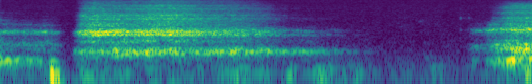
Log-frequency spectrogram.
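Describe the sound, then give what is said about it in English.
Slow, deep breathing during a guided meditation: a long, airy breath swells and slowly fades, and after a short quiet gap another breath begins. Soft and unaccompanied. “And let's breathe in and out one last time.”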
